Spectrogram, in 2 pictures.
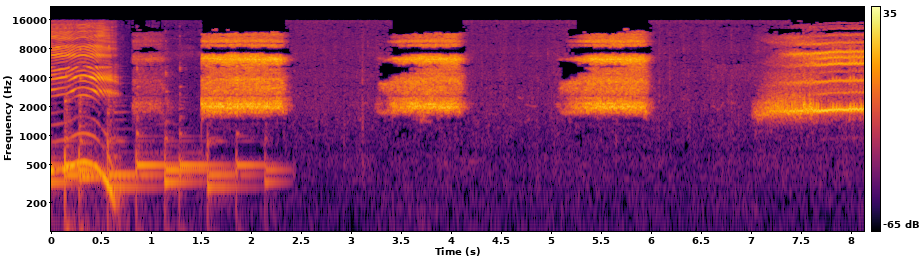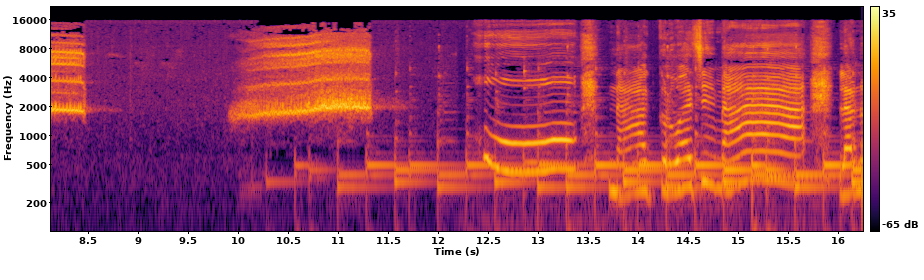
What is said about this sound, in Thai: เสียงเมื่อสักครู่เนี้ยนกแสกนี่พี่วาน ถูกตั้งแล้วล่ะค่ะ นกแสกนะคะ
